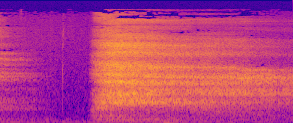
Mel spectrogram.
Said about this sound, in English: Really push, push, push, push, push that breath out. Allow for that fire breath to move out of the mouth.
